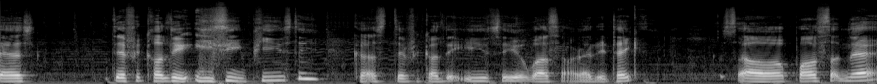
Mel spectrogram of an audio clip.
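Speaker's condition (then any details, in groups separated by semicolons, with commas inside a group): Cerebral palsy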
